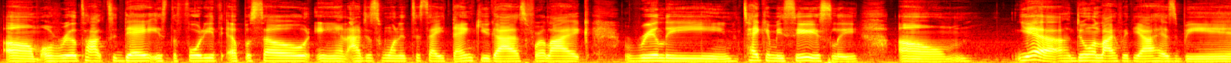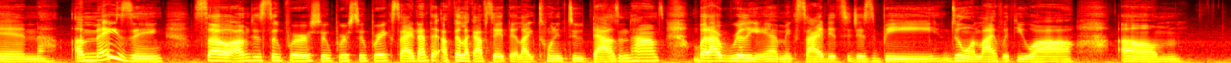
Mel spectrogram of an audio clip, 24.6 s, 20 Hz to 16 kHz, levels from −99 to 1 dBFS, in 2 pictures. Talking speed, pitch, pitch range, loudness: 155 wpm, 150 Hz, 140-160 Hz, -13 LUFS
